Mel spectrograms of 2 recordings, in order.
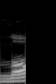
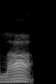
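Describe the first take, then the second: First: ল said thick and dark, as "llaw"; heavy L. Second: লা with a thin L and open "aa"; mistaken light L. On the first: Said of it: "এখানে ল বলতে হবে।". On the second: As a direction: say লা light, as plain "laa". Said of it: "অনেকেই ভুল করে বলে". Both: Shown as a demonstration.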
